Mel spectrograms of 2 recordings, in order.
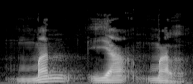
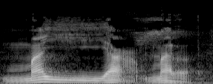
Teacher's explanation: Yang kedua adalah idgham, artinya terpadu atau tercampur, seperti dalam lafal man ya'mal. Suara nun menyatu dengan ya menjadi mayyamal.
